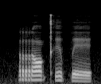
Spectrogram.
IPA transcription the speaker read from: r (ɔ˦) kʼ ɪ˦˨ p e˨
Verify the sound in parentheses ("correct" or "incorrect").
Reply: correct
